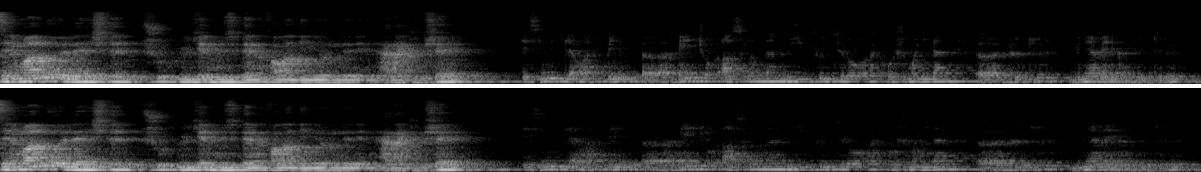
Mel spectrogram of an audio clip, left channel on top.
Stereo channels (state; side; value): normal; both; correlation 0.81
